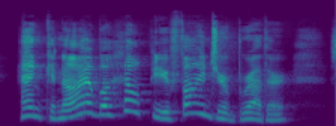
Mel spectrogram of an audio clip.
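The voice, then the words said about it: Cheerful bright delivery. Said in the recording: “in her most cheerful voice”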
